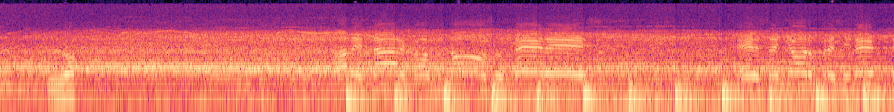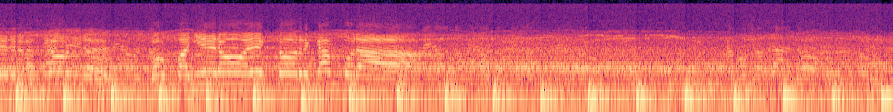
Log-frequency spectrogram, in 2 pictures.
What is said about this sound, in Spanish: través de los parlantes de la Casa de Gobierno, ha confirmado que el presidente Cámpora va a dirigirse al pueblo congregado aquí frente a la Casa de Gobierno para dirigir su primer mensaje como presidente en ejercicio.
